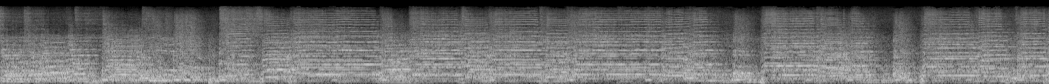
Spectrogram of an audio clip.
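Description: A big jazz band playing a swing arrangement live, with trumpets, trombones and saxophones out front over guitar, bass and drums.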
